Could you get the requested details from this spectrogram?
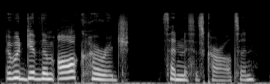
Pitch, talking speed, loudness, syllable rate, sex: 235 Hz, 200 wpm, -15 LUFS, 6.0 syllables/s, female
